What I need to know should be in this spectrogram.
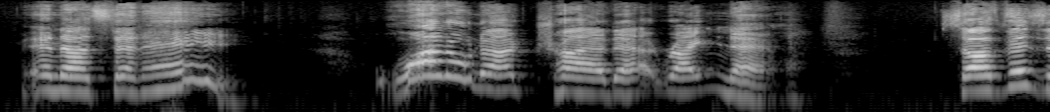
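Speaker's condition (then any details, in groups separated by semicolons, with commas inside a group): Cerebral palsy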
